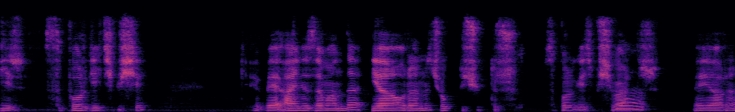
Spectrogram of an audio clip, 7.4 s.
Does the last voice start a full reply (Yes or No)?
No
